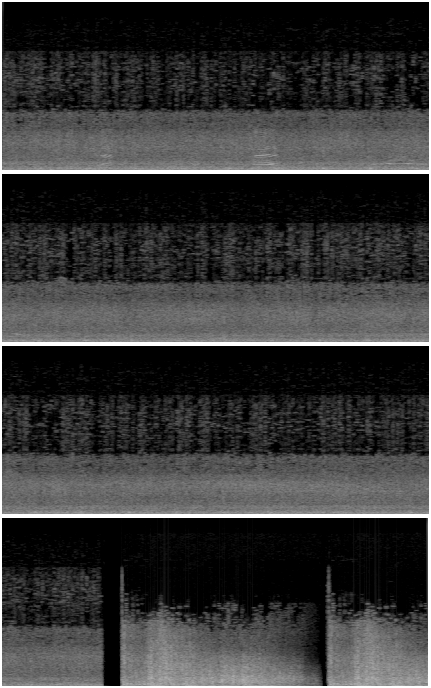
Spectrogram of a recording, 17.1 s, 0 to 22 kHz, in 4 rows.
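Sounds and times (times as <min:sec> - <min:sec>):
car driving in rain: 0:00.0 - 0:17.0
loud rushing noise: 0:08.8 - 0:17.0.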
